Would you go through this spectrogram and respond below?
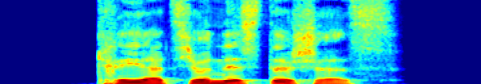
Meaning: strong/mixed nominative/accusative neuter singular of kreationistisch
- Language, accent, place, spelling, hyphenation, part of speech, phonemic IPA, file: German, Germany, Berlin, kreationistisches, kre‧a‧ti‧o‧nis‧ti‧sches, adjective, /ˌkʁeat͡si̯oˈnɪstɪʃəs/, De-kreationistisches.ogg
